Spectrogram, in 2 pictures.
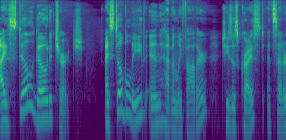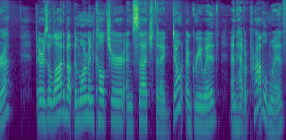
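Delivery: ordinary talk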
